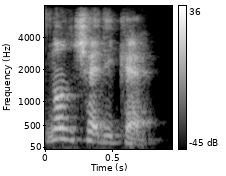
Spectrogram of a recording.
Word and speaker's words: non c'è di che: It's non c'è di che.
